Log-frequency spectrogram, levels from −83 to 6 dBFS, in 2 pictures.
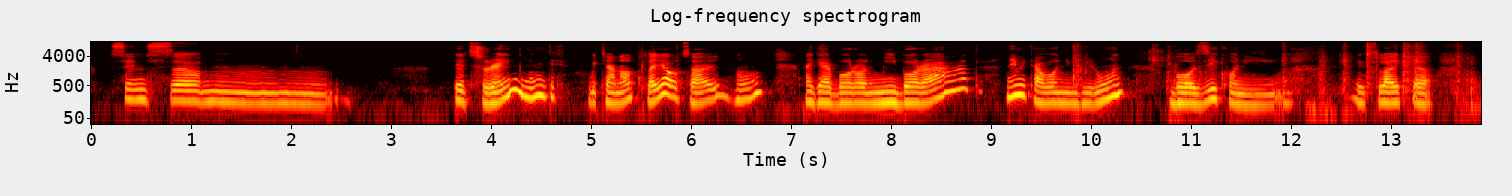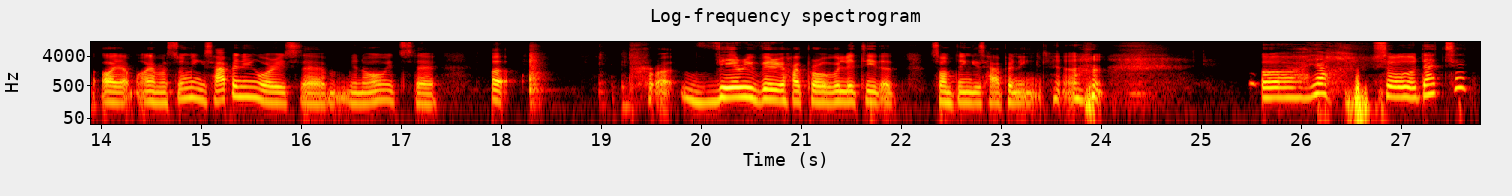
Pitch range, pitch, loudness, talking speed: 155-225 Hz, 170 Hz, -24 LUFS, 100 wpm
